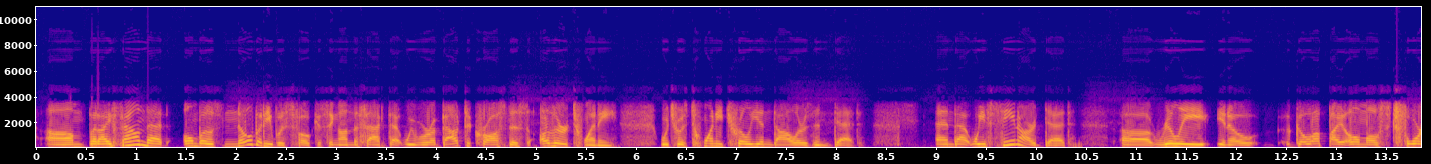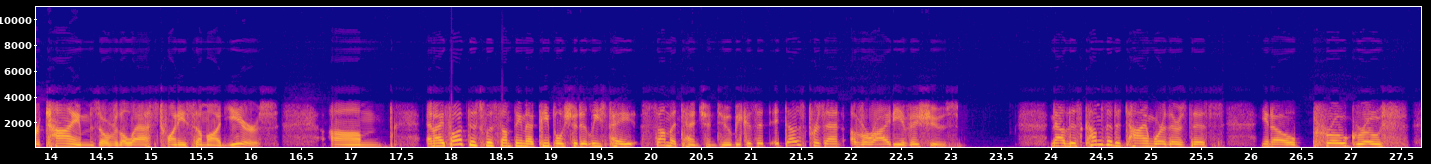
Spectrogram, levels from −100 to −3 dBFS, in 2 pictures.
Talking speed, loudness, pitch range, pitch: 190 wpm, -23 LUFS, 155-200 Hz, 175 Hz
